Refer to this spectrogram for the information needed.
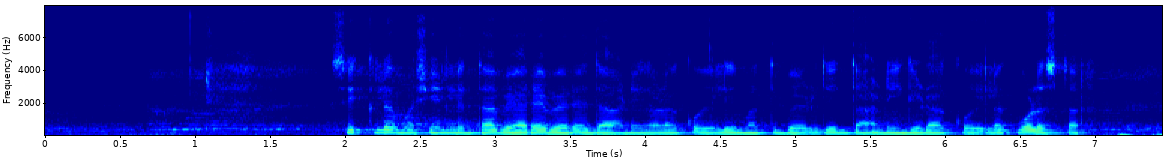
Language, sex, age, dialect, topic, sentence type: Kannada, male, 18-24, Northeastern, agriculture, statement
